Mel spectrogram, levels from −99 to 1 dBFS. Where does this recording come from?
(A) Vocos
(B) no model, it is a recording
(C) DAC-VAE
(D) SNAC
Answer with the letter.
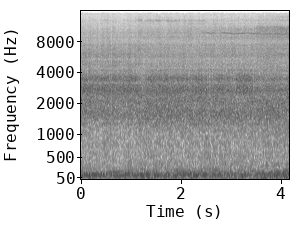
B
